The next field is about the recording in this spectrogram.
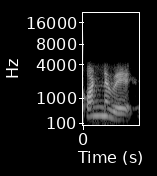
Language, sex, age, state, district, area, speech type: Odia, female, 18-30, Odisha, Mayurbhanj, rural, conversation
